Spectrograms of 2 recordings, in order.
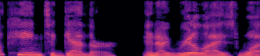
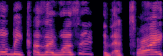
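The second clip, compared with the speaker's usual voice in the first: high, laughing through frustration. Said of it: "I know I'm laughing".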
